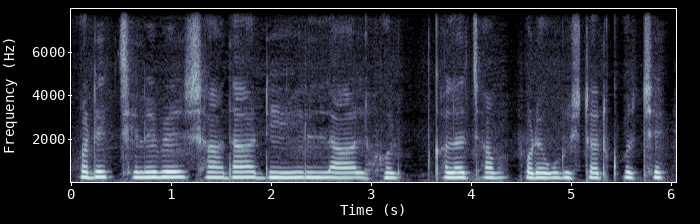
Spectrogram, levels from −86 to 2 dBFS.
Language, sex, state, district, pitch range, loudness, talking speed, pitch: Bengali, female, West Bengal, Cooch Behar, 225-240 Hz, -14 LUFS, 120 wpm, 230 Hz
